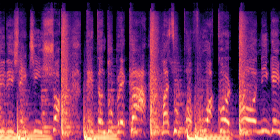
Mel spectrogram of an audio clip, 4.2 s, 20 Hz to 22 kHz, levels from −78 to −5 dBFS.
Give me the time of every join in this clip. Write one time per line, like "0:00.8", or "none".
none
